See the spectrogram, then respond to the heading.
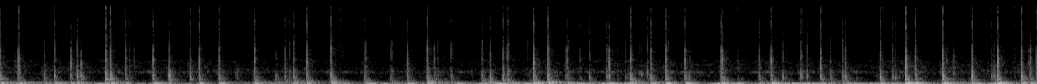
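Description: A small stretched canvas coated in thick acrylic paint, hollow behind and held in the hands, is tapped rapidly with fingernails and given light thunks. The result is a dense stream of short, dry clicks and soft, low, hollow knocks with almost no ring. A steady low hum sits underneath.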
